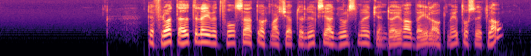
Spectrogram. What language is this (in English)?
Swedish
